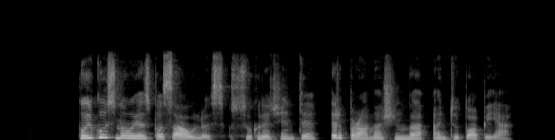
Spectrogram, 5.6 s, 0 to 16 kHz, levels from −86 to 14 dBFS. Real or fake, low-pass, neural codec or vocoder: fake; 9.9 kHz; autoencoder, 22.05 kHz, a latent of 192 numbers a frame, VITS, trained on one speaker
